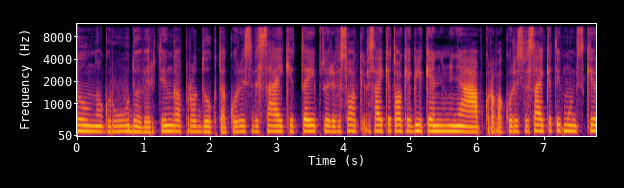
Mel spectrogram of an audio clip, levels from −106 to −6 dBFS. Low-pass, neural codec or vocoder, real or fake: 10.8 kHz; none; real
